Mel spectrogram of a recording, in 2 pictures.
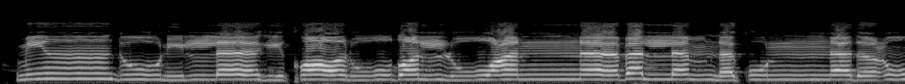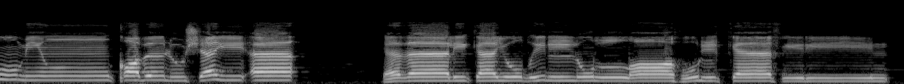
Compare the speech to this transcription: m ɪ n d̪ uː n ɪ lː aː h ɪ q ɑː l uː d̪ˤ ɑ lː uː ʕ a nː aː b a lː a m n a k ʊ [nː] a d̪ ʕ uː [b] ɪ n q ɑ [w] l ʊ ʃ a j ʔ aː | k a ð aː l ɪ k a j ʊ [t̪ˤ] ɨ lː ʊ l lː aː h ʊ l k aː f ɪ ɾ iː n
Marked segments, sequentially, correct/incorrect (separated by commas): correct, incorrect, incorrect, incorrect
